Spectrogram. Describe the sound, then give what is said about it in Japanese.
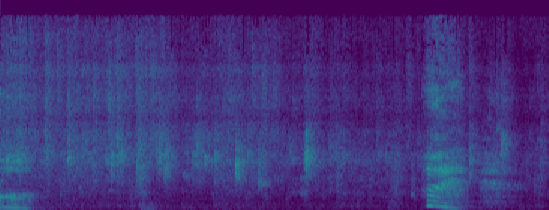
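Water rinses shampoo foam off hair with a soft, steady hiss and gentle splashing. Brief squeaky tones that slide downward in pitch cut in near the start and again near the end. “ぬるぬると泡、きれいに落ちたよ。”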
